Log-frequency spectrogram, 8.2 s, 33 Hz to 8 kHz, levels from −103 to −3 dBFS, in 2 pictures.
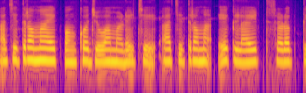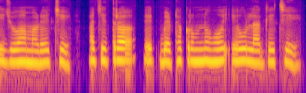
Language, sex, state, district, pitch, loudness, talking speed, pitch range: Gujarati, female, Gujarat, Valsad, 220 Hz, -17 LUFS, 185 wpm, 210-230 Hz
